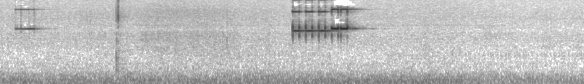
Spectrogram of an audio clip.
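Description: Electronic beeps from a screwdriver's setting remote controller and controller unit: a short high beep at the start, a sharp click just under a second in, then a louder rapid chirping beep burst about two seconds in. The beeps signal the settings data being transmitted to the screwdriver. A faint low hum runs underneath.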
